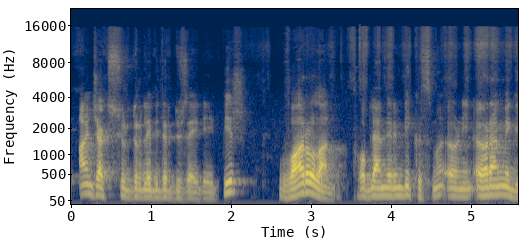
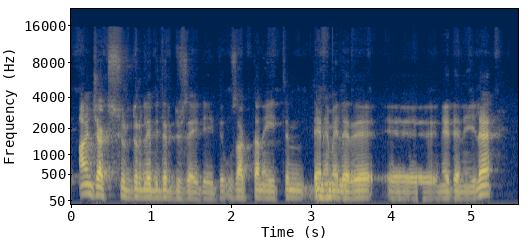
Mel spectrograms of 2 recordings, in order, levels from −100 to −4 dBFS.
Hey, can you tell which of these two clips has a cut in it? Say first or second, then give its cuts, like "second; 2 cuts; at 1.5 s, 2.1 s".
first; 2 cuts; at 1.8 s, 3.4 s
